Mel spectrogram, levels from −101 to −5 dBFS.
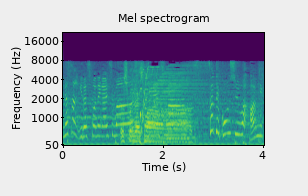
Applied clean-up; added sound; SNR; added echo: none; none; none; none.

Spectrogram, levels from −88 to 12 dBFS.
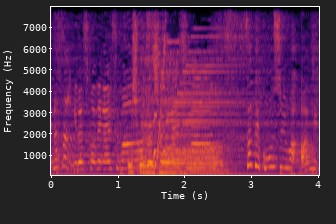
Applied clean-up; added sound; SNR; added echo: none; none; none; reverberation time 0.7 s.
